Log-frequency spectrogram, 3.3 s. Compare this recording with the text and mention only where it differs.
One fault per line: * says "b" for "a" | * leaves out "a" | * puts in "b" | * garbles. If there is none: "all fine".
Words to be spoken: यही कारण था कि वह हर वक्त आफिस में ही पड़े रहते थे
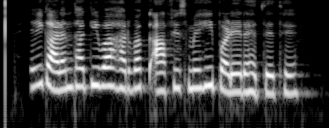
all fine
